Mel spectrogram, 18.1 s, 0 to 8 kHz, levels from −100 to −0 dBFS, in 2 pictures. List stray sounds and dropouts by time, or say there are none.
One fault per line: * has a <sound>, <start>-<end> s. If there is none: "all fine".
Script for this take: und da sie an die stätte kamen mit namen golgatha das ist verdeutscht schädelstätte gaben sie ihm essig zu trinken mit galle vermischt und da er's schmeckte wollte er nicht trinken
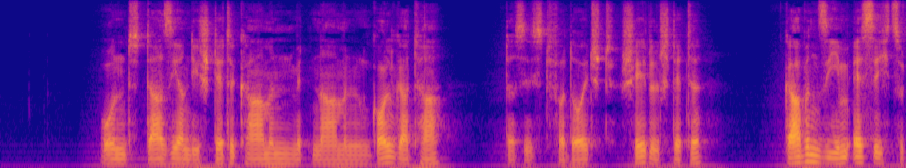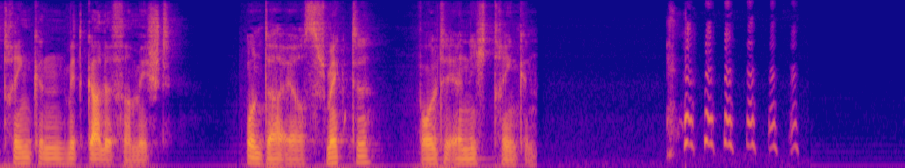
* has a laugh, 15.7-17.1 s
